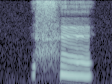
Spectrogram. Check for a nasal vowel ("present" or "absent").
present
